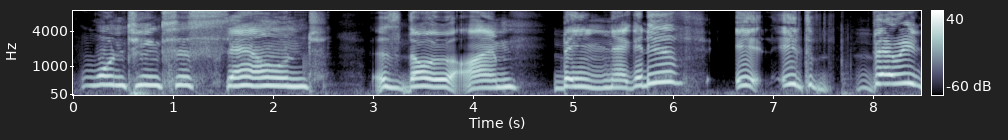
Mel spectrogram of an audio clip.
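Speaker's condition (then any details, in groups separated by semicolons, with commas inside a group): Cerebral palsy; old wheelchair creaking and whirring audible in background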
